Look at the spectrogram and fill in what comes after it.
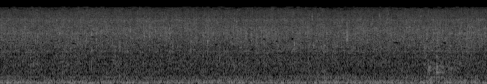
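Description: Breaded torsilyo fish deep-frying in hot pork lard in a wok: a steady sizzle of bubbling oil.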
